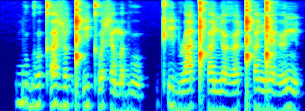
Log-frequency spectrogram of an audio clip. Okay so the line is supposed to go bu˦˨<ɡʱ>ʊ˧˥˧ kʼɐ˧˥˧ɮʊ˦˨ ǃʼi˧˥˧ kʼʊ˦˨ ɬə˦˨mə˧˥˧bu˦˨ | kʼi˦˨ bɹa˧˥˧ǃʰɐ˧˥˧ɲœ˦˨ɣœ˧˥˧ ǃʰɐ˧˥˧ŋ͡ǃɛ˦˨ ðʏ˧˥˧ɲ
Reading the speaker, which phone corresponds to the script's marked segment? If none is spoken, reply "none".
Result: ɡʱ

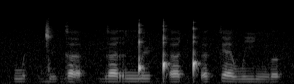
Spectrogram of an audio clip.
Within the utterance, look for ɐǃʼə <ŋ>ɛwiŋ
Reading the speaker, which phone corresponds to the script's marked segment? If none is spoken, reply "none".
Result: k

